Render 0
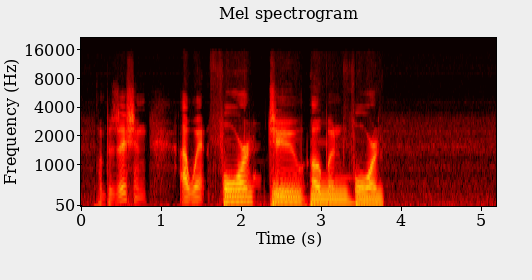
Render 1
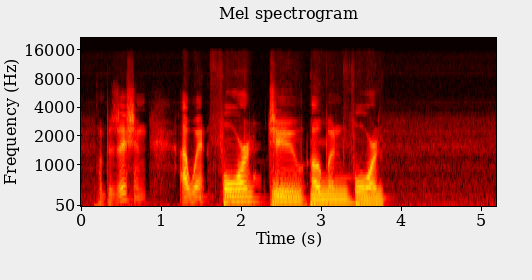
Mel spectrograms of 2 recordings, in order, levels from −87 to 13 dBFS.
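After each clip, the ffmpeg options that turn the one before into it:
ffmpeg -i in.wav -af "bandreject=frequency=60:width_type=h:width=6,bandreject=frequency=120:width_type=h:width=6,bandreject=frequency=180:width_type=h:width=6,bandreject=frequency=240:width_type=h:width=6,volume=4dB" out.wav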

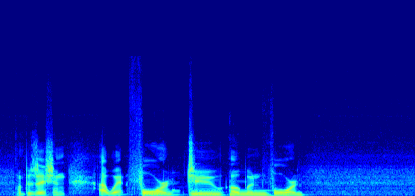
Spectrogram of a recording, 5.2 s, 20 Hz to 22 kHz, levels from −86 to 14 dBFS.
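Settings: ffmpeg -i in.wav -filter_complex "[0:a]acompressor=threshold=-29dB:ratio=4,acrossover=split=200 5700:gain=0.141 1 0.178[link_01][link_02][link_03];[link_01][link_02][link_03]amix=inputs=3:normalize=0,volume=3.5dB" out.wav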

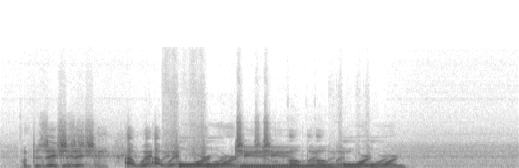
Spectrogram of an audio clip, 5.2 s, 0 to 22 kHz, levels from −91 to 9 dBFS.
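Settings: ffmpeg -i in.wav -af "aecho=1:1:180.8|271.1:0.398|0.794" out.wav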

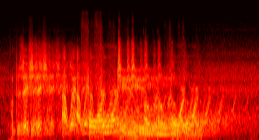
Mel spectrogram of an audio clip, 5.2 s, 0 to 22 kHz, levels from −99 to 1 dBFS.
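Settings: ffmpeg -i in.wav -filter_complex "[0:a]flanger=delay=1:depth=5.1:regen=-49:speed=0.77:shape=triangular,asplit=8[link_01][link_02][link_03][link_04][link_05][link_06][link_07][link_08];[link_02]adelay=263,afreqshift=47,volume=-9dB[link_09];[link_03]adelay=526,afreqshift=94,volume=-14dB[link_10];[link_04]adelay=789,afreqshift=141,volume=-19.1dB[link_11];[link_05]adelay=1052,afreqshift=188,volume=-24.1dB[link_12];[link_06]adelay=1315,afreqshift=235,volume=-29.1dB[link_13];[link_07]adelay=1578,afreqshift=282,volume=-34.2dB[link_14];[link_08]adelay=1841,afreqshift=329,volume=-39.2dB[link_15];[link_01][link_09][link_10][link_11][link_12][link_13][link_14][link_15]amix=inputs=8:normalize=0,volume=-4.5dB" out.wav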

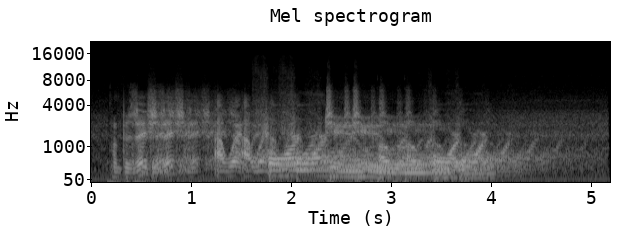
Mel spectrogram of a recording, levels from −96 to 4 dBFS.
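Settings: ffmpeg -i in.wav -af "aeval=exprs='val(0)+0.000398*(sin(2*PI*60*n/s)+sin(2*PI*2*60*n/s)/2+sin(2*PI*3*60*n/s)/3+sin(2*PI*4*60*n/s)/4+sin(2*PI*5*60*n/s)/5)':channel_layout=same,volume=-3dB" out.wav

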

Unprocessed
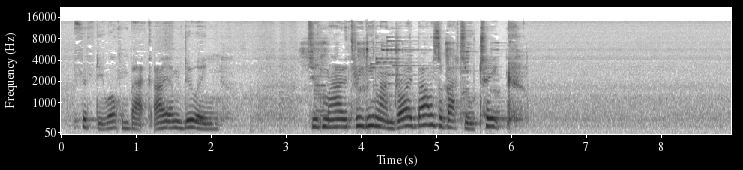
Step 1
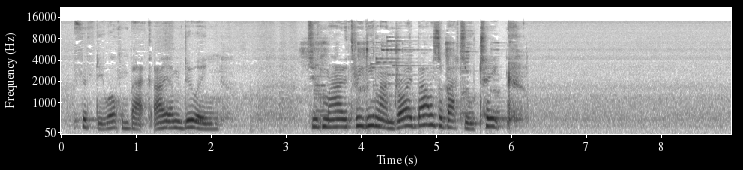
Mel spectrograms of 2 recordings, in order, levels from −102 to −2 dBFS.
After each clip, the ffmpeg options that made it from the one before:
ffmpeg -i in.wav -af "equalizer=frequency=2700:width_type=o:width=1.9:gain=-3.5" out.wav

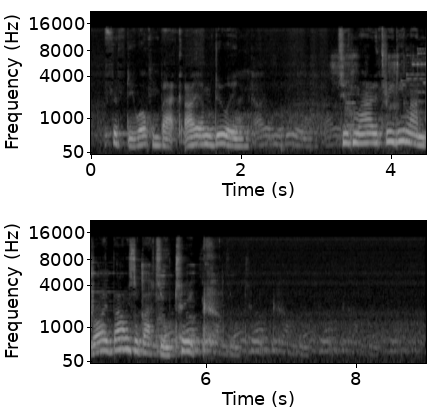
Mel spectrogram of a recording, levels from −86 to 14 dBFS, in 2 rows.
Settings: ffmpeg -i in.wav -filter_complex "[0:a]alimiter=limit=-18.5dB:level=0:latency=1:release=38,flanger=delay=4.7:depth=7:regen=90:speed=0.28:shape=sinusoidal,asplit=2[link_01][link_02];[link_02]adelay=926,lowpass=frequency=1900:poles=1,volume=-15.5dB,asplit=2[link_03][link_04];[link_04]adelay=926,lowpass=frequency=1900:poles=1,volume=0.54,asplit=2[link_05][link_06];[link_06]adelay=926,lowpass=frequency=1900:poles=1,volume=0.54,asplit=2[link_07][link_08];[link_08]adelay=926,lowpass=frequency=1900:poles=1,volume=0.54,asplit=2[link_09][link_10];[link_10]adelay=926,lowpass=frequency=1900:poles=1,volume=0.54[link_11];[link_01][link_03][link_05][link_07][link_09][link_11]amix=inputs=6:normalize=0" out.wav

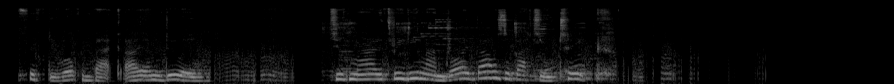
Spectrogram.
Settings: ffmpeg -i in.wav -af "equalizer=frequency=1500:width=0.4:gain=-9.5,aeval=exprs='val(0)*gte(abs(val(0)),0.00447)':channel_layout=same,bandreject=frequency=50:width_type=h:width=6,bandreject=frequency=100:width_type=h:width=6,bandreject=frequency=150:width_type=h:width=6" out.wav

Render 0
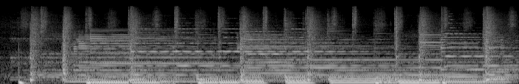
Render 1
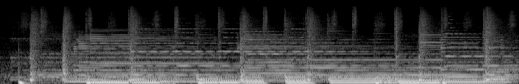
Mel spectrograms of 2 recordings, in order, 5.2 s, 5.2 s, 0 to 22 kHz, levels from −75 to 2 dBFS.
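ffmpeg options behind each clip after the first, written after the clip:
ffmpeg -i in.wav -af "tiltshelf=frequency=760:gain=6,volume=-2dB" out.wav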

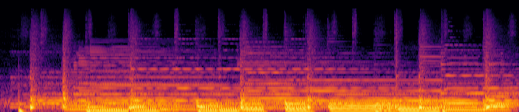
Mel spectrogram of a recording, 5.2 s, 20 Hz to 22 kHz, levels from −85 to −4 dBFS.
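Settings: ffmpeg -i in.wav -af "equalizer=frequency=310:width=0.39:gain=15,volume=-8dB" out.wav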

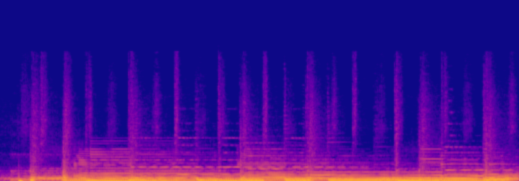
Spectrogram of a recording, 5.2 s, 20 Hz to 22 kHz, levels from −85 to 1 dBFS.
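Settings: ffmpeg -i in.wav -af "alimiter=limit=-9dB:level=0:latency=1:release=14" out.wav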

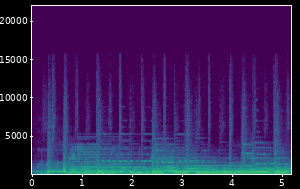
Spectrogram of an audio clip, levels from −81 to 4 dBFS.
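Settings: ffmpeg -i in.wav -af "highpass=frequency=630:poles=1" out.wav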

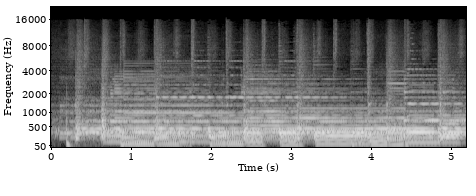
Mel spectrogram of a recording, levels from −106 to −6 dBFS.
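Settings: ffmpeg -i in.wav -af "aecho=1:1:2.9:0.47" out.wav

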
